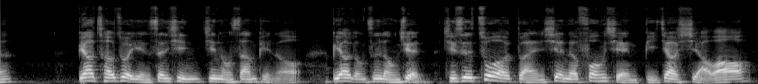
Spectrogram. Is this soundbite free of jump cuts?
no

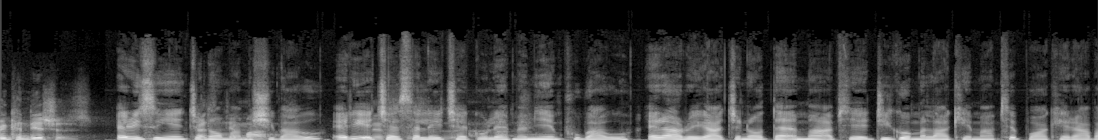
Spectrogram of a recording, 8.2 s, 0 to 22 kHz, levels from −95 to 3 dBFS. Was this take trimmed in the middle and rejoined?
yes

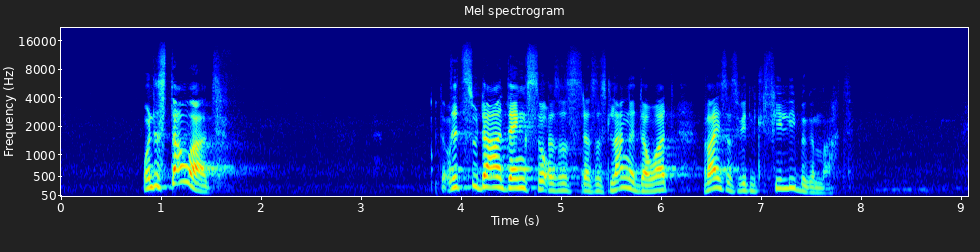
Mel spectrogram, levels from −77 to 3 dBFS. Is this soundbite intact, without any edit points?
no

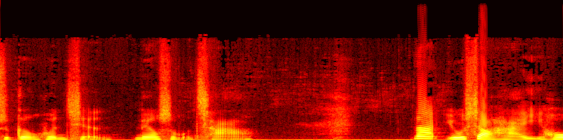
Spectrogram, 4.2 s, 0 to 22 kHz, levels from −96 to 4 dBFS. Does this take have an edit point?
yes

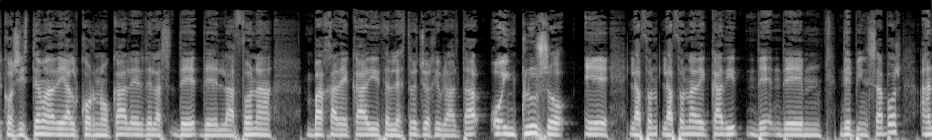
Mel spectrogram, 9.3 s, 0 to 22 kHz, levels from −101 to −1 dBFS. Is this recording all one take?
no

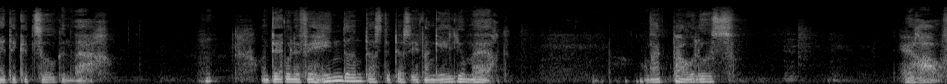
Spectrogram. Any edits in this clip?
yes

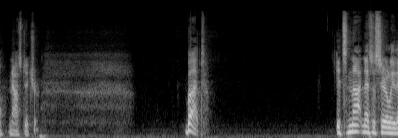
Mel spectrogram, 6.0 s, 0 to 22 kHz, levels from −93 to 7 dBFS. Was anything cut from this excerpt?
no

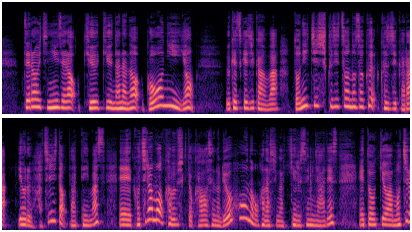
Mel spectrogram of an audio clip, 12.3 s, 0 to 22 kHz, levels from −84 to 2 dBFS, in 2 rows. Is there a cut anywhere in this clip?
yes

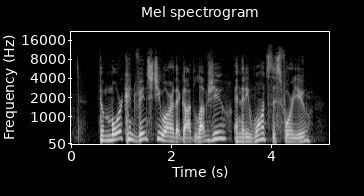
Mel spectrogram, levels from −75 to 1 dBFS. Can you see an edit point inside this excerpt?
yes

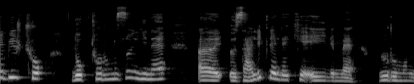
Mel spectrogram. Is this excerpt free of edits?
yes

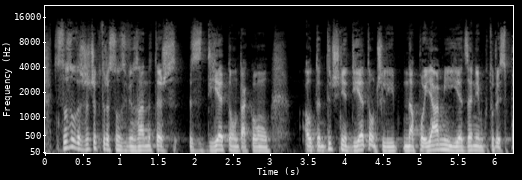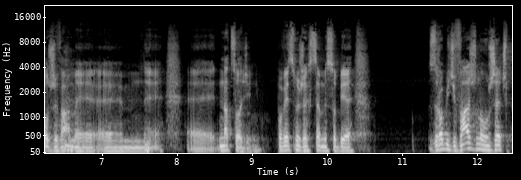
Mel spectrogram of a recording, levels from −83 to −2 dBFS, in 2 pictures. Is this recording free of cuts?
yes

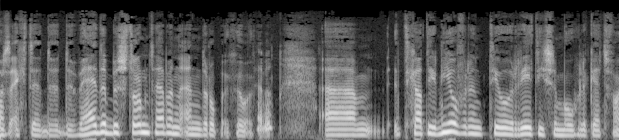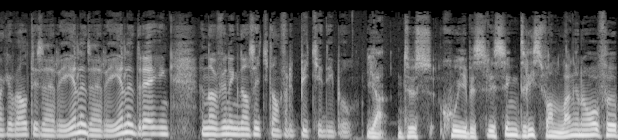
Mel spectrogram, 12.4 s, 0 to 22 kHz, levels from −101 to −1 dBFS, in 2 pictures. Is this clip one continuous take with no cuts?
no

